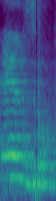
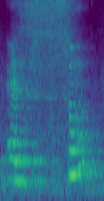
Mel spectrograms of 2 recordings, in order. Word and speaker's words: elles ont: So elles ont, and the S will not say elles sont, but it will. You will make the link, what we call la liaison, with a Z.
